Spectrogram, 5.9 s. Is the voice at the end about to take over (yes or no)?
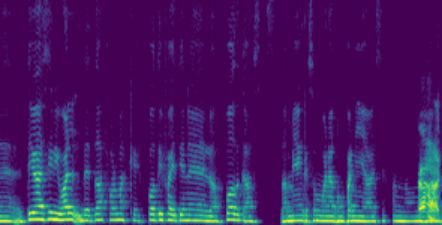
yes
